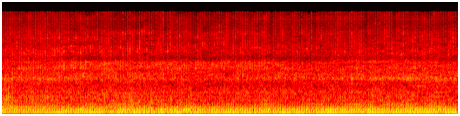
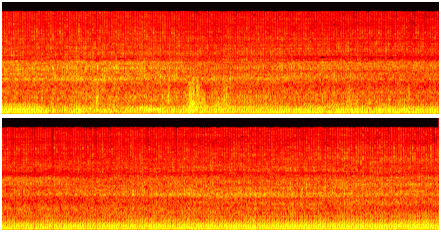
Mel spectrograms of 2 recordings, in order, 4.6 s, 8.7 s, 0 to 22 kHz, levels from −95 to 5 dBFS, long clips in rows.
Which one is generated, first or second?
first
